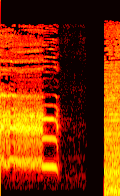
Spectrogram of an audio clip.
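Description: A rooster crowing once: a single long call that drops in pitch at its tail and stops a little over a second in.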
